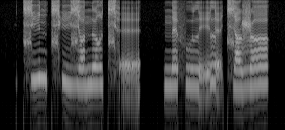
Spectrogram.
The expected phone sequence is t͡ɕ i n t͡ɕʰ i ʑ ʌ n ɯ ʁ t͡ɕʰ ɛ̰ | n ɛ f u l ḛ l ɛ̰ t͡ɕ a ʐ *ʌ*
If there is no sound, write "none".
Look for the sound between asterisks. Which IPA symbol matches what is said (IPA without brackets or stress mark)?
ʌ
